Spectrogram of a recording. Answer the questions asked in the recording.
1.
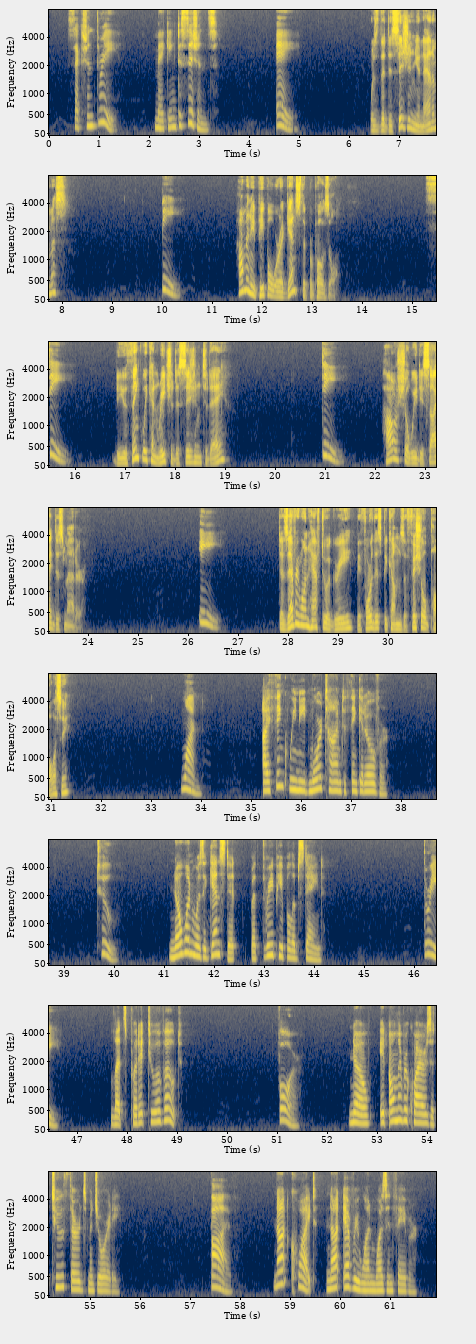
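C: Do you think we can reach a decision today?
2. B: How many people were against the proposal?
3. D: How shall we decide this matter?
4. E: Does everyone have to agree before this becomes official policy?
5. A: Was the decision unanimous?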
